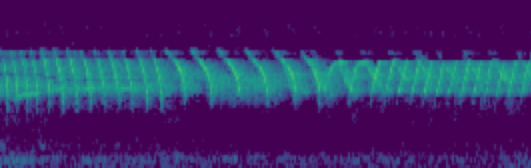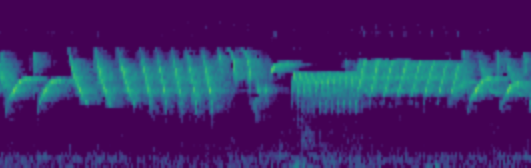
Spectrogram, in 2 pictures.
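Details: Canary in continuous song, with dense fast trills shifting through several rolling phrases, a short drop in the middle and then lower, sweeping trilled notes.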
